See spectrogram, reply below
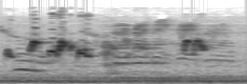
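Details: Red-whiskered bulbul practising competition song: a run of bright, bubbling whistled notes, a brief gap, then another short chirpy phrase, with a low rumbling hum throughout.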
